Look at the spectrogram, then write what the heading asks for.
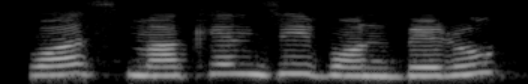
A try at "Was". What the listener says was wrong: ওয়াজ না, ভাস। ভাস। দেখেন আমি বলি, ডাব্লিউটা যদি ফার্স্ট পজিশনে থাকে তাহলে ভির মতো উচ্চারণ হয়, ভি।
